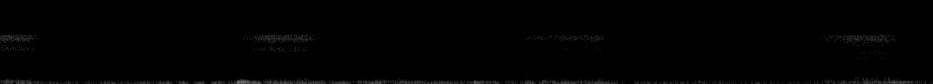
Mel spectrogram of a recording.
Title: Oddly satisfying Snoring sounds enjoy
